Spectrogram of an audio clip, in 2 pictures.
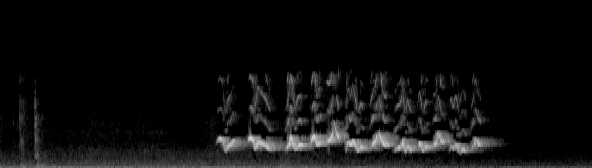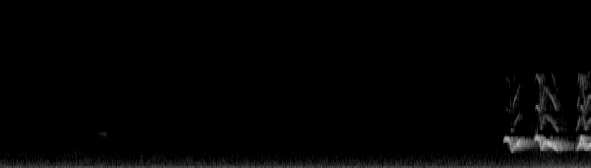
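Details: Ultramarine grosbeak singing a lively warbled phrase of about three seconds of tumbling, slurred notes. A long quiet gap follows, then the next phrase begins just as the recording ends.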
